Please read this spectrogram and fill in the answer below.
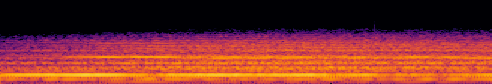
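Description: Ambient passage of an electronic drum and bass track: layered synth tones hold steady, and the higher tones swell in brightness, with a gong-like ring and no beat.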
